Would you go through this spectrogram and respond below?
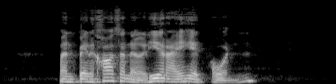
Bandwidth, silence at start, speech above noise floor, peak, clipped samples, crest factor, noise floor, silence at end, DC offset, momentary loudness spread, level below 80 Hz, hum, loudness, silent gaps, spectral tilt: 14.5 kHz; 0.6 s; 51 dB; 0 dBFS; under 0.1%; 18 dB; -68 dBFS; 0.8 s; under 0.1%; 13 LU; -56 dBFS; none; -17 LUFS; none; -6 dB/octave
